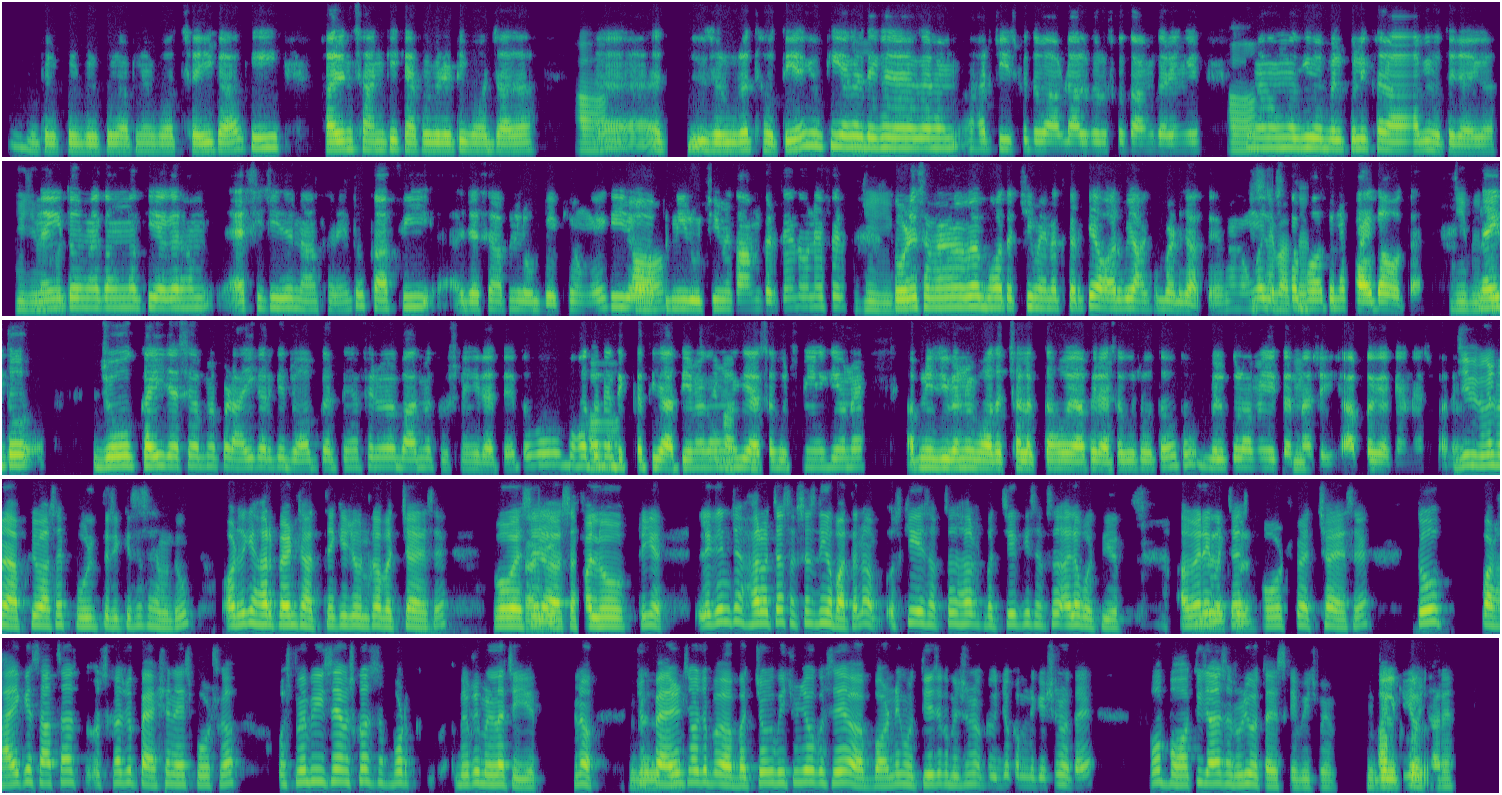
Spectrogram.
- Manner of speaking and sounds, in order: static; in English: "केपेबिलिटी"; distorted speech; tapping; in English: "जॉब"; in English: "पैरेंट"; in English: "सक्सेस"; in English: "सक्सेस"; in English: "सक्सेस"; in English: "स्पोर्ट्स"; in English: "पैशन"; in English: "स्पोर्ट्स"; in English: "सपोर्ट"; in English: "पेरेंट्स"; in English: "बॉन्डिंग"; in English: "कम्युनिकेशन"
- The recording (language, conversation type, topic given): Hindi, unstructured, क्या पढ़ाई को लेकर माता-पिता का दबाव सही होता है?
